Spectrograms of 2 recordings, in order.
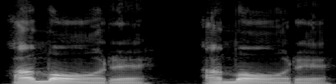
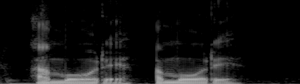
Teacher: And if I had to go accentless on this, I would say amore, amore. The difference is not only the intonation, but the O and the E are closed vowels. So amore rather than amore.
